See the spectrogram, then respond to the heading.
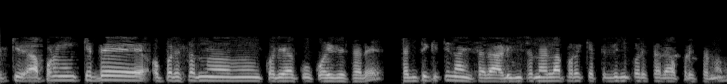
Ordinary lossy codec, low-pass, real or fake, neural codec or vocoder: MP3, 16 kbps; 3.6 kHz; real; none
